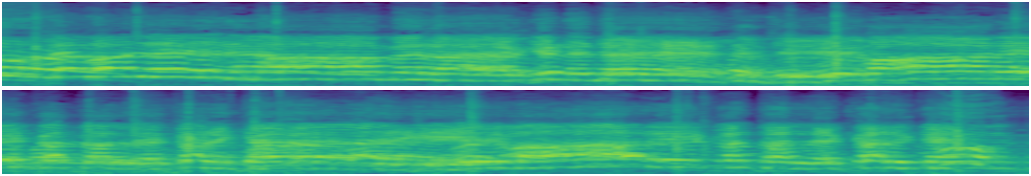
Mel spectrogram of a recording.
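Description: A crowd of men chanting a Muharram noha together, with sharp slaps of hands striking bare chests (matam) cutting through the singing.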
